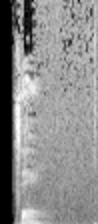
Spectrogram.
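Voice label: "fang", Chinese, neutral tone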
